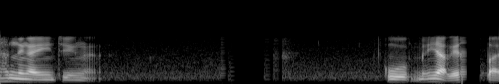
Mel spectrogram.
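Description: Packet loss with pitch repetition at 2.22–2.82 s and 4.62–4.80 s: missing packets are bridged by a repeated, fading pitch period, so the sound buzzes briefly, then drops out before cross-fading back.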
